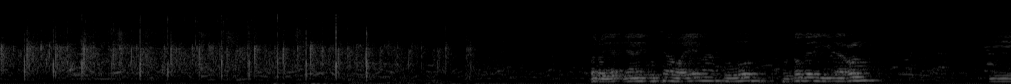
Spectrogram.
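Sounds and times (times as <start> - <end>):
audience applause at a national festival of the guitarrón: 0.0 - 4.8
speech: 5.9 - 8.8, 9.9 - 10.1.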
